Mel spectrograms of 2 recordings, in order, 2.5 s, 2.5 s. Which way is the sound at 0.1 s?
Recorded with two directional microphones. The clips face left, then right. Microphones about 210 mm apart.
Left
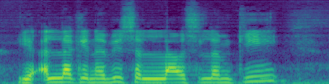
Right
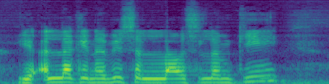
30° left (ahead or behind).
